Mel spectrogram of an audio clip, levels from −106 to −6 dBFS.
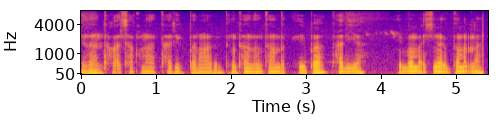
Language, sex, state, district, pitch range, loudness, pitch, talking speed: Garo, male, Meghalaya, South Garo Hills, 80-105 Hz, -21 LUFS, 85 Hz, 120 wpm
